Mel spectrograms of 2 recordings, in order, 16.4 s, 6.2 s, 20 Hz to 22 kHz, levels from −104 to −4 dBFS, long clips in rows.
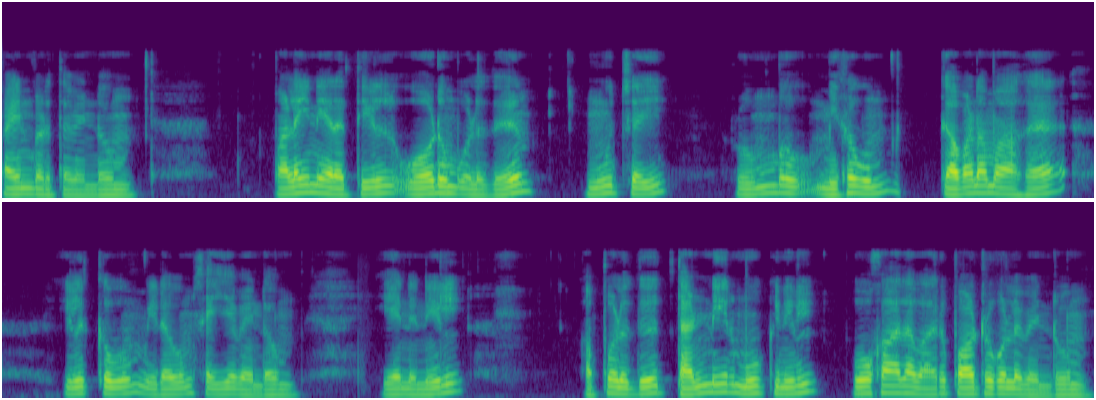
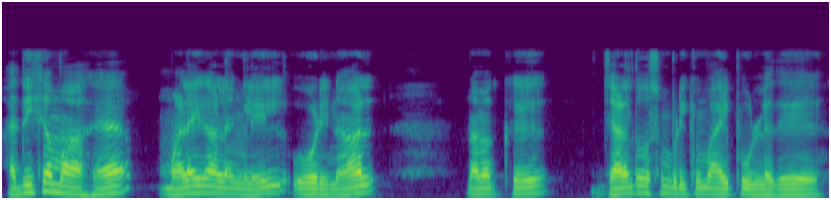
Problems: background sounds at intervals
